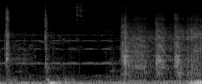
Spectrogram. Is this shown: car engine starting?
yes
